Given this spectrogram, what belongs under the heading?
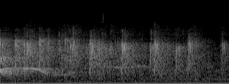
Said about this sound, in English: Yeah, she does deserve a hand clap for that.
